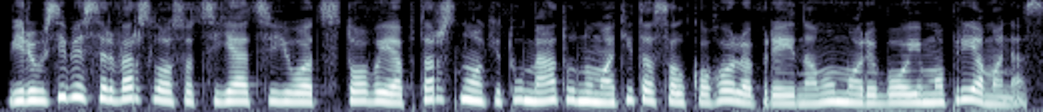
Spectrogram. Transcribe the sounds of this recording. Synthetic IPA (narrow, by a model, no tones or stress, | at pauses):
ʋʲiːɾʲɛʊsʲiːbʲeːsɪɾʋʲɛɾslˠuːɐsɔt̪sʲɪjæːt̪sʲɪjuːɐt̪st̪oːʋɐɪɐpt̪ɐɾsnuɔkʲɪt̪uːmʲæːt̪uːnʊmɐt̪ʲiːt̪ɐsɐlˠkoɣɔlʲoːpʲɾʲɪɛɪnɐmʊmoːɾʲɪboːjɪmoːpʲɾʲiɛmoːnʲḛs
